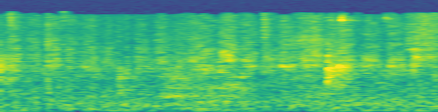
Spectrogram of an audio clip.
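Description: Faint scratching of chalk writing on a blackboard.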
